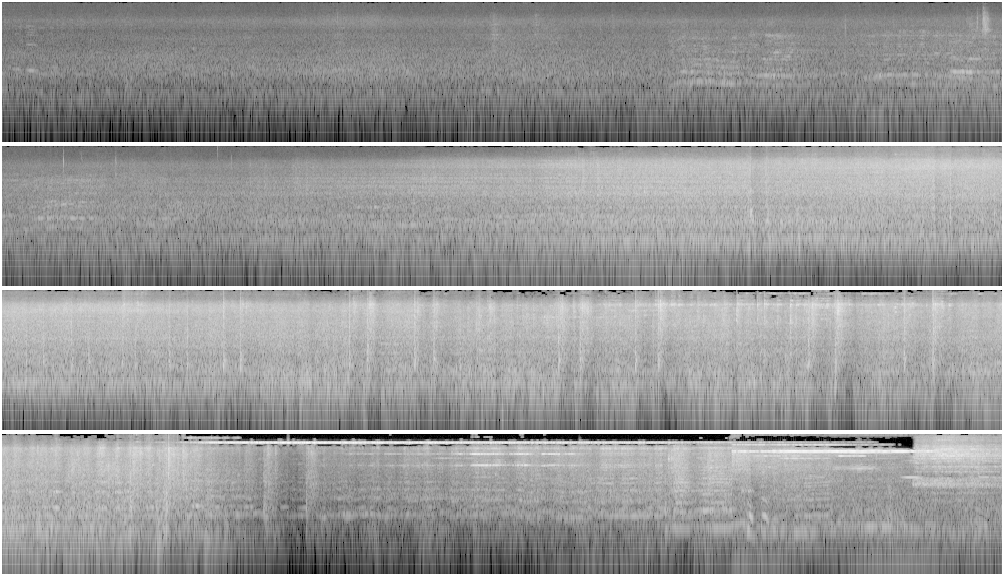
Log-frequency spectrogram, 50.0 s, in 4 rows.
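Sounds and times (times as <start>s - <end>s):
diesel locomotive engines: 11.7s - 50.0s
train wheels clicking over rail joints: 23.9s - 41.6s.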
